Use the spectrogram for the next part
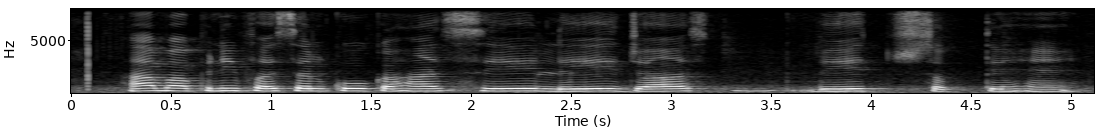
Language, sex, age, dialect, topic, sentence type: Magahi, female, 31-35, Western, agriculture, question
